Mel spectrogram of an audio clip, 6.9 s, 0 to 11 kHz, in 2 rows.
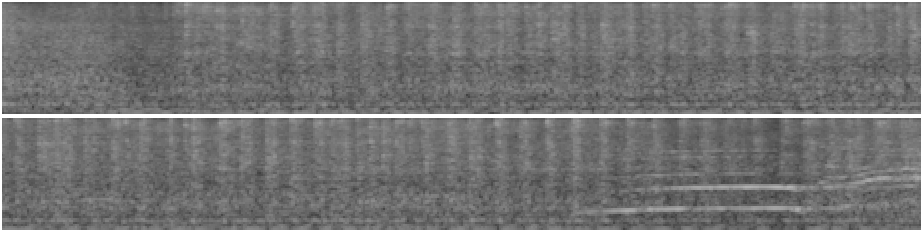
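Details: LS V8 swapped into a G35, first start after install with fuel line only temporarily clamped: deep, steady rumble with an even beat and no misses or knocks; smooth, healthy idle.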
